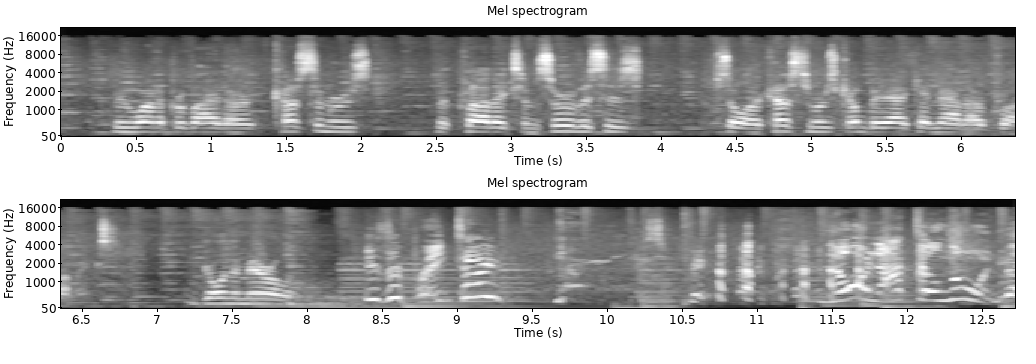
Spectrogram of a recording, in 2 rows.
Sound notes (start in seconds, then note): 9.6 woman laughs; 10.2 laughs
